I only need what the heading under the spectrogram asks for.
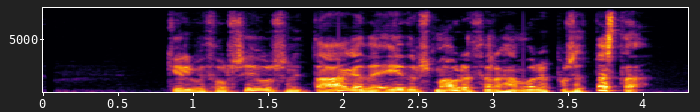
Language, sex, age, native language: Icelandic, male, 40-49, Icelandic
